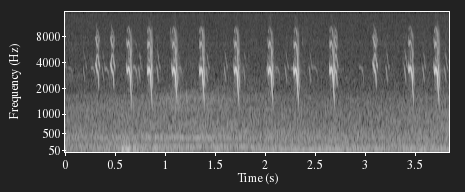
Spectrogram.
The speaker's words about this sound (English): I've just pulled that wild bird out of the net. That'll be bird 406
